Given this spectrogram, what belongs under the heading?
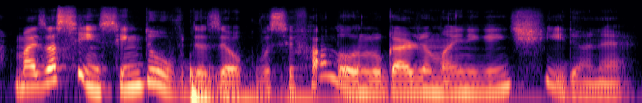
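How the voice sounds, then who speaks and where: A woman in her thirties from Brazil, a teacher and mother, chatting as an interview guest and telling animated stories while often calling the host by name. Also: fairly low pitch, fast. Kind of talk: casual interview chat.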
